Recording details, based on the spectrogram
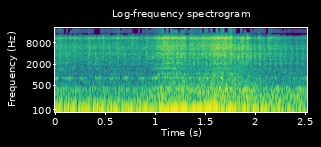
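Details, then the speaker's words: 1995 Jeep ZJ V8 with muffler removed (headers and downpipe): deep rumble that stumbles and surges instead of pulling, hesitating badly on any throttle; not fixed by new sensor or EGR cable adjustment; hesitation traced to faulty crank sensor ground. "Yeah, hella hesitating. So now at least the Jeep starts, but it's not drivable at all whatsoever since it hesitates like crazy when you give it any throttle."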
